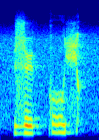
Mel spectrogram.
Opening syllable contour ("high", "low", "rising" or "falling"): rising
